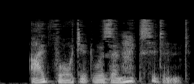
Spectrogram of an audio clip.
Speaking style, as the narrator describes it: Celia says softly

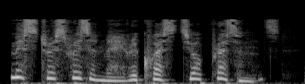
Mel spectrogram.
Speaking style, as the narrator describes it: one of the fairies announced in her high voice

